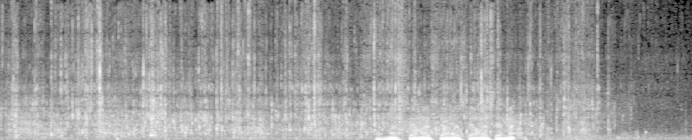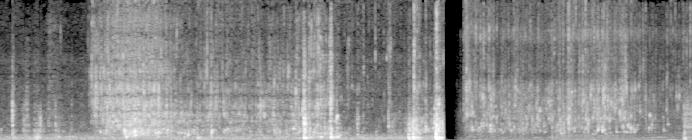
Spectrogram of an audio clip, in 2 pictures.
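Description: Water is poured from a container while cooking village fish fry and curry outdoors, a loud steady trickling splash lasting a few seconds, with people talking before and after.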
